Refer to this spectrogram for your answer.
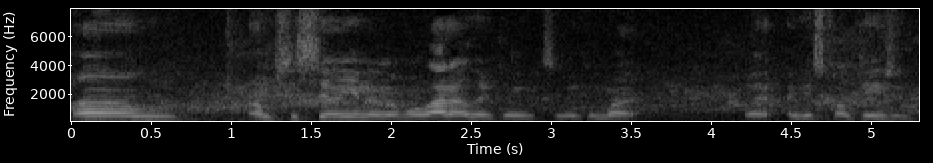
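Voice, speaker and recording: The speaker has a Philadelphia accent. The intonation stays fairly even. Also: woman, medium pitch for a woman, moderate pace. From Northeast Philadelphia. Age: 30s. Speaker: homeless person with addiction. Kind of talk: interview. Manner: hesitant, many ums.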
